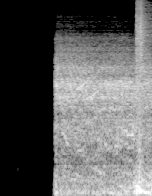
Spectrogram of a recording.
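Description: Silence, then a little under a second in a dense, steady, music-like sting cuts in with the glitching logo of the channel's intro animation. It sounds duller than the rock song that follows.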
